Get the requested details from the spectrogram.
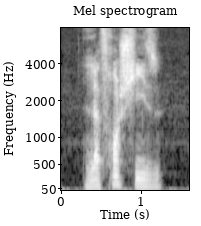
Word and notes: excess: American English

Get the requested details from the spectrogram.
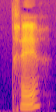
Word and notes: traire: France; [tʁɛʁ]

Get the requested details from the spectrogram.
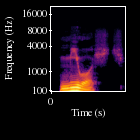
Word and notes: kärlek: /ˈɕɛːrˌleːk/

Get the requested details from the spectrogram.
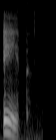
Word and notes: sûr: France; [syʁ]

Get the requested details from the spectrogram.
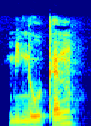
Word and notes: Minuten: /miˈnuːtn̩/

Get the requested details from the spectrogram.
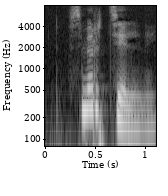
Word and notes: deadly: /ˈdɛdli/

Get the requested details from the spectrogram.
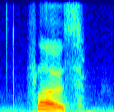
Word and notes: flows: American English; IPA: /ˈfloʊz/

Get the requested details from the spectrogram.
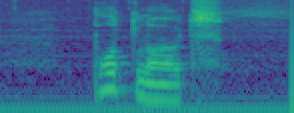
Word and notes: potlood: /ˈpɔt.loːt/

